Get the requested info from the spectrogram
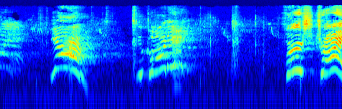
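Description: Children's voices shouting in high pitch: three loud calls about a second apart, the last near the end.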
